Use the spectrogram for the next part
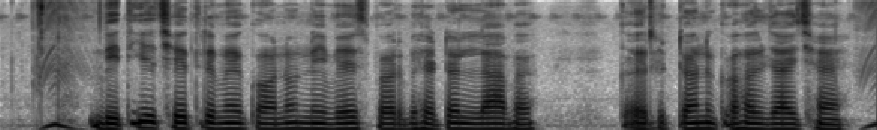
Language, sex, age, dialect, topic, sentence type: Maithili, male, 18-24, Bajjika, banking, statement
